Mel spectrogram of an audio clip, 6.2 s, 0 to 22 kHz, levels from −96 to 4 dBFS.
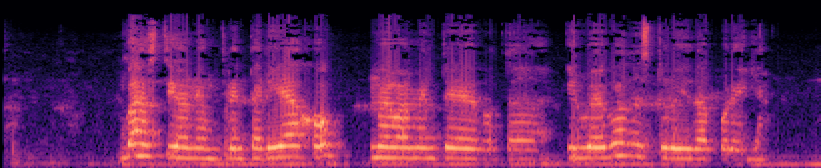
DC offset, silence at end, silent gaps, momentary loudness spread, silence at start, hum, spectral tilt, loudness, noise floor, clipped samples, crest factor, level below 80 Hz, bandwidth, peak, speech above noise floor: under 0.1%; 0 s; none; 12 LU; 0.9 s; none; -4 dB/octave; -16 LUFS; -48 dBFS; under 0.1%; 16 dB; -52 dBFS; 15 kHz; -2 dBFS; 32 dB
